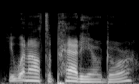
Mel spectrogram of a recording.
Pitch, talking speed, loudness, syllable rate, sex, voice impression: 140 Hz, 260 wpm, -16 LUFS, 5.4 syllables/s, male, very masculine, very adult-like, slightly old, very thick, slightly tensed, powerful, slightly bright, hard, slightly muffled, fluent, cool, intellectual, slightly refreshing, very sincere, calm, very mature, very friendly, very reassuring, unique, wild, sweet, very kind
